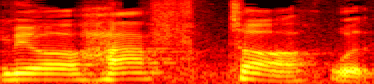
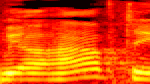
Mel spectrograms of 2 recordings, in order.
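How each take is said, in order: First: The middle consonant is a voiceless f sound. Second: The middle consonant is a voiced v sound. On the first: The speaker calls it wrong. "as though there's a fey in there" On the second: The speaker calls it right. "instead of saying v'yahavta"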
